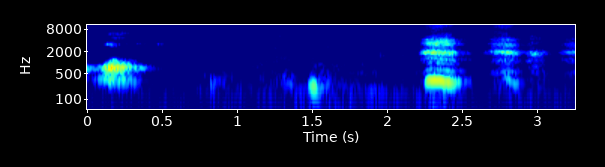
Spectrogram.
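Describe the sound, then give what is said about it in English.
A dog named Molly Bloom gives a few short, breathy whimpers and snorts, one near the start and a cluster of louder bursts near the end, with quiet gaps between. “And here's Molly Bloom in the background, my dog.”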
